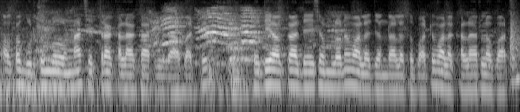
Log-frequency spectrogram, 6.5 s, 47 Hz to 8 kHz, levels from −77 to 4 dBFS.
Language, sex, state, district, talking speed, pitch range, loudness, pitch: Telugu, male, Telangana, Nalgonda, 195 wpm, 130-160 Hz, -16 LUFS, 150 Hz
